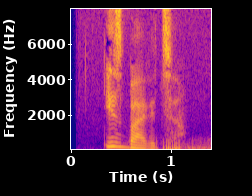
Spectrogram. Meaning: 1. to get rid of; to rid oneself (of), to escape from, to dispose of 2. passive of изба́вить (izbávitʹ)
- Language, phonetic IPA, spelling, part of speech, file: Russian, [ɪzˈbavʲɪt͡sə], избавиться, verb, Ru-избавиться.ogg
